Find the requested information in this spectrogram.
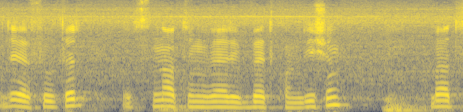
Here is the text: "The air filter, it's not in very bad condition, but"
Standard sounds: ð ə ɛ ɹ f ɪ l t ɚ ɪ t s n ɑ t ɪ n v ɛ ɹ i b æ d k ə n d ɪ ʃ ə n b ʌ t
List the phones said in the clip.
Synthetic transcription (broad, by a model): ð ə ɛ ɹ f ɪ l t ɚ ɪ t s n ɑ t ɪ n v ɛ ɹ i b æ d k ə n d ɪ ʃ ə n b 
